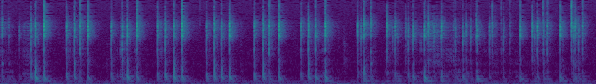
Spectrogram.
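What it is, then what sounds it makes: Plastic joystick controller. Long nails tap quickly on the sides of a small, hollow black plastic Atari joystick controller held upright. The result is a rapid run of dry, bright, clicky taps that stop short with almost no ring.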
